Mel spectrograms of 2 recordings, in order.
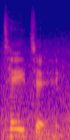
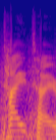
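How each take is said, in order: First: Each syllable has the vowel of 'day'. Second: Each syllable has the vowel of 'tie'. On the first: The speaker calls it wrong. "I definitely know it's not Tay Tay" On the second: The speaker calls it right. "It's Tai Tai, right?"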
